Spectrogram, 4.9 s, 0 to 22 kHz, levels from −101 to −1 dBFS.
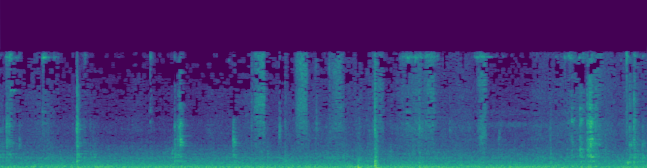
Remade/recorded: recorded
